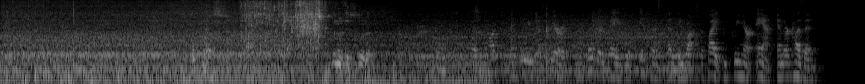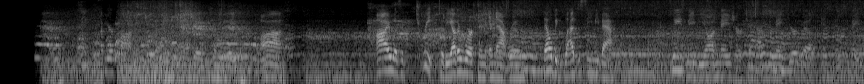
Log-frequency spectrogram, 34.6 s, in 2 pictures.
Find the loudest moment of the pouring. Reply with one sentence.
The volume of the pouring peaks at 6 seconds.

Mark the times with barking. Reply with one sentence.
You can hear the barking from 17.9 to 23.2 s.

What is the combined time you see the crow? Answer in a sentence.
You can hear the crow for 9 seconds altogether.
